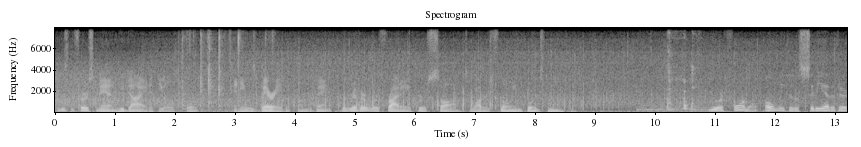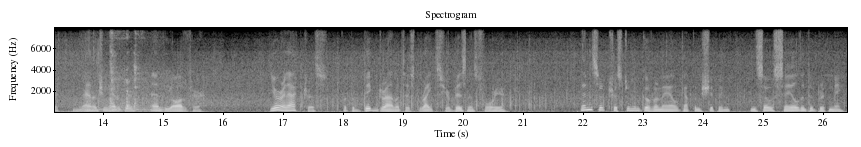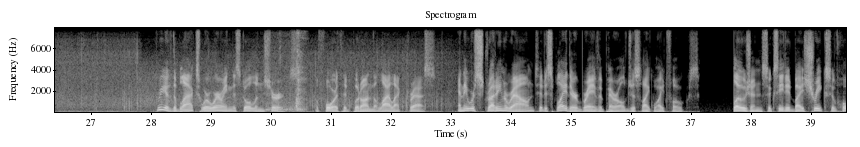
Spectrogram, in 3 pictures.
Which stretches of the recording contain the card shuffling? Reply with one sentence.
The card shuffling can be heard from 2.0 to 3.8 s.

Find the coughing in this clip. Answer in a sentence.
The coughing can be heard from 9.7 to 11.2 s, from 13.6 to 15.1 s and from 29.9 to 30.6 s.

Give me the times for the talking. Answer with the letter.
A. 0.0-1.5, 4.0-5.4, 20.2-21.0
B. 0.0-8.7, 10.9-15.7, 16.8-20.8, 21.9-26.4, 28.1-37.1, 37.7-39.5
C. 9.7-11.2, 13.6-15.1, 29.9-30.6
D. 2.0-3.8
B.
